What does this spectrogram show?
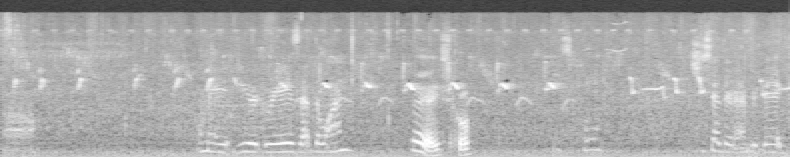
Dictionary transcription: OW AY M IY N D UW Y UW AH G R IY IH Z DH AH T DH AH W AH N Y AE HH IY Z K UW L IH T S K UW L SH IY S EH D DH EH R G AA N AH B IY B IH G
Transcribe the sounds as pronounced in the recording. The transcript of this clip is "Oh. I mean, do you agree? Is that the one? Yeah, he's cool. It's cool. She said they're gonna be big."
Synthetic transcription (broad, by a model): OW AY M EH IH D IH Y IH AH G R IY IH Z DH AH T DH AH W AH N Y AE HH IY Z K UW L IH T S K UW L SH IY S EH D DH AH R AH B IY B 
